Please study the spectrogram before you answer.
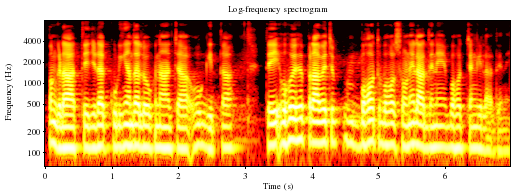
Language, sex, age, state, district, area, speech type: Punjabi, male, 18-30, Punjab, Patiala, urban, spontaneous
